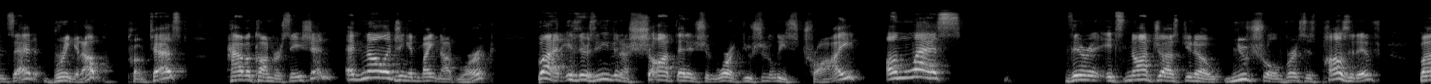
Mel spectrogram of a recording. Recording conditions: video call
